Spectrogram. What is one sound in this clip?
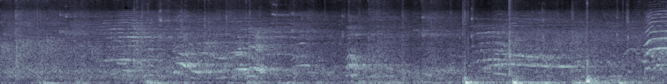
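Shoes squeak on a sports floor.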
